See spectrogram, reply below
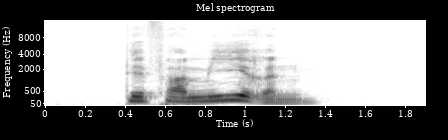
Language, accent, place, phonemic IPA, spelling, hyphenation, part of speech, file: German, Germany, Berlin, /dɪfaˈmiːʁən/, diffamieren, dif‧fa‧mie‧ren, verb, De-diffamieren.ogg
- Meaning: to vilify, to defame (say defamatory things about)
